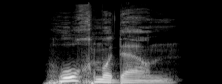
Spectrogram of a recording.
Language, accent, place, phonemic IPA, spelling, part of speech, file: German, Germany, Berlin, /ˌhoːχmoˈdɛʁn/, hochmodern, adjective, De-hochmodern.ogg
- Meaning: ultramodern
